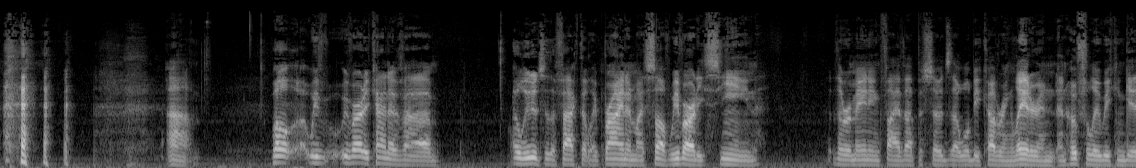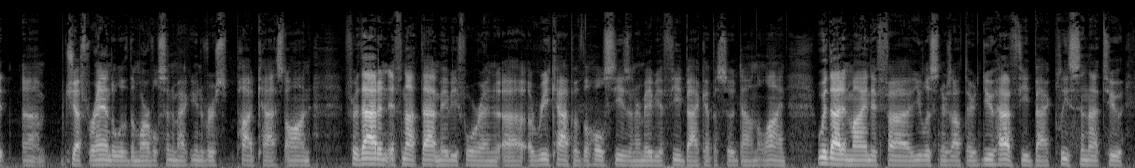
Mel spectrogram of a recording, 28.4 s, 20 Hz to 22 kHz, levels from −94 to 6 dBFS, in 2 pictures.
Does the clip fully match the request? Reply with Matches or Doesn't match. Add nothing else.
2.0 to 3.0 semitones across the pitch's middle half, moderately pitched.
Doesn't match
